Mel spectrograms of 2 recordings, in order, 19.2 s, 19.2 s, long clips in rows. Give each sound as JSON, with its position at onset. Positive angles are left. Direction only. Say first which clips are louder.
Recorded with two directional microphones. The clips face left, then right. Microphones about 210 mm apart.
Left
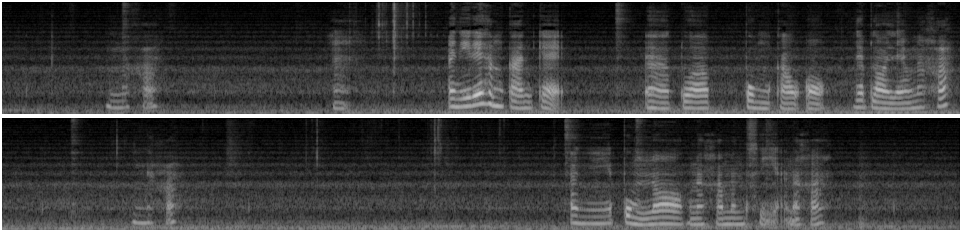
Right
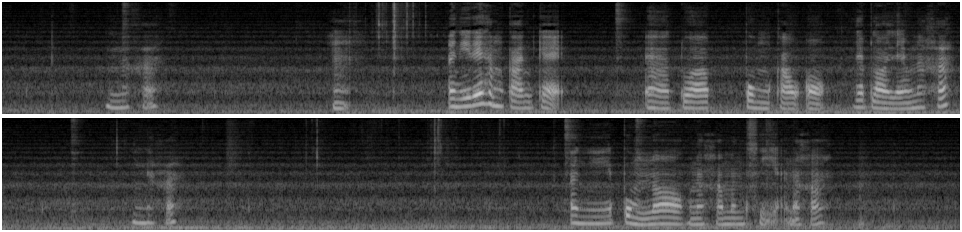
{"t": 1.4, "sound": "speech", "louder": "right 2 dB", "side_deg": -10}
{"t": 3.3, "sound": "a sound", "louder": "right 5 dB", "side_deg": -30}
{"t": 4.4, "sound": "a woman's voice", "louder": "left 1 dB", "side_deg": 0}
{"t": 11.0, "sound": "speech", "louder": "right 2 dB", "side_deg": -10}
{"t": 15.2, "sound": "a woman's voice", "louder": "right 1 dB", "side_deg": -5}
